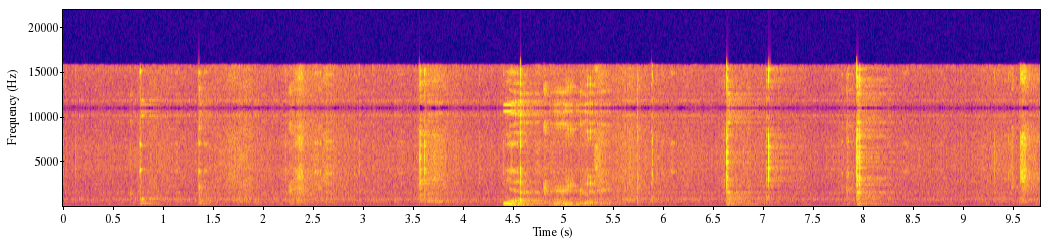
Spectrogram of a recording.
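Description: A metal plate knocks and clinks as it is handled.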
